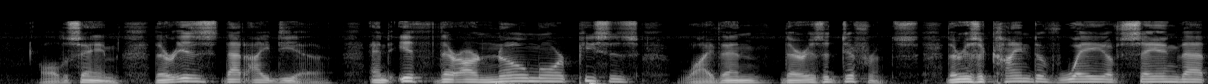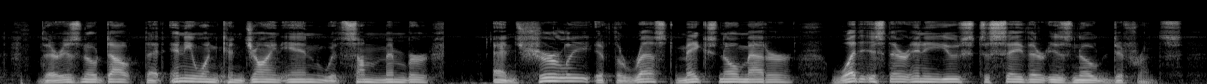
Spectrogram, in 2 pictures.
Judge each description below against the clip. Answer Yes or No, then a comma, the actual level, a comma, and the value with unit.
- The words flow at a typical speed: Yes, average, 150 wpm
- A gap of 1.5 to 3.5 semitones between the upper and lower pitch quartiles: No, average, 4.3 semitones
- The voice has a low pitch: Yes, low, 110 Hz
